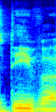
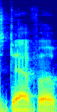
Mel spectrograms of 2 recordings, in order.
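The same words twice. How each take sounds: First: "Dever" said as DEE-ver; long-e pronunciation. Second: "Dever" said as DEV-er; short-e pronunciation. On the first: Host weighing the surname, "Dever" as DEE-ver. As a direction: give "Dever" a long ee in the first syllable. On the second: Host correcting himself on the surname, "Dever" as DEV-er. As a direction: give "Dever" a short e, as in never. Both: Shown as a demonstration. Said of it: "I've heard her say Dever".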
